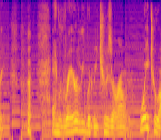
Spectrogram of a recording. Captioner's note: chuckles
